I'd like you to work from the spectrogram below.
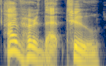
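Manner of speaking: high, cheerful storybook voice for Amelia; Amelia Bedelia voice. A narrator's reading. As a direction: lift into a bright girlish character voice. Amelia replies.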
